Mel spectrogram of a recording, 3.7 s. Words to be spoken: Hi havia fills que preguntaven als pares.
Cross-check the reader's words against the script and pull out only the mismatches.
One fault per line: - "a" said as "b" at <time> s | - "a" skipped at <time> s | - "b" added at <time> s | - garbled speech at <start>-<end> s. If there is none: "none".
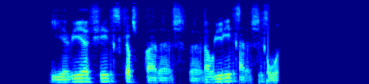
- "preguntaven" skipped at 1.4 s
- garbled speech at 1.9-2.8 s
